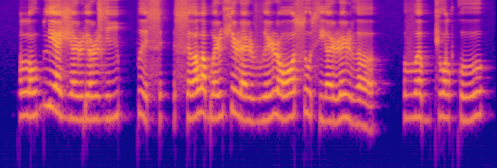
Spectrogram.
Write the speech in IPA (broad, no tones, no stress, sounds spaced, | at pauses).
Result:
lˠ u b lʲ æ ʒ ɜ ɭ ɾʲ ɔ ɭ z i pː ɪ s | s ə lˠ ɪ b ə ɭ ç ə ɭ æ ɭ v ɪ ɭ ɔ s u s j ɜ ɭ ɪ ɭ ð ʌ | v ɜ b c u lˠ k ʊ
